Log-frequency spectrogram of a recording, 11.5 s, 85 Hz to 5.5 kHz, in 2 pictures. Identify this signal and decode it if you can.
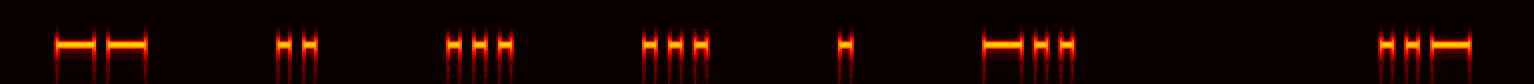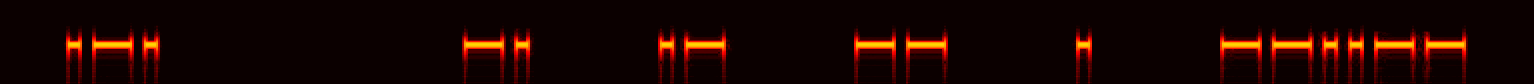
Morse code, heard as a keyed tone, about 25 wpm, spaced as for 13 wpm, 600 Hz. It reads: MISSED UR NAME,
